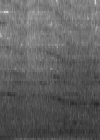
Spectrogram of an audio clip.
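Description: Electric power tool cutting into cedar board, running steadily.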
